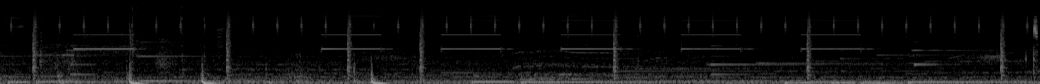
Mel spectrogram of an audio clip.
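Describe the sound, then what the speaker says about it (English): A Toyota Tacoma truck starts up and runs at a low steady hum, overlaid with scattered clicks, sharp ticks and short electronic chime tones from the cab. "we should turn on the truck now"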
